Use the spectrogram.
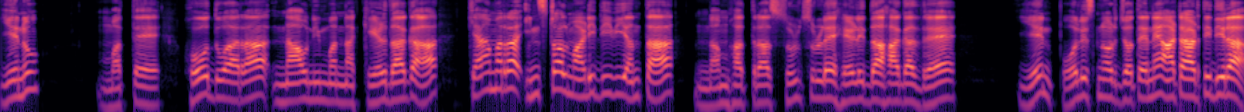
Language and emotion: Kannada, angry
